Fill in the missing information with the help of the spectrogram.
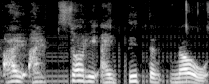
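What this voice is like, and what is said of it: Put-on Icelandic accent. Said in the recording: “they all sound like Björk ... your Icelandic impersonation”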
